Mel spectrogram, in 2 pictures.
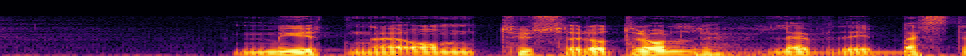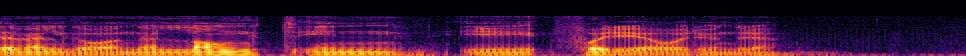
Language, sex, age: Norwegian, male, 49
